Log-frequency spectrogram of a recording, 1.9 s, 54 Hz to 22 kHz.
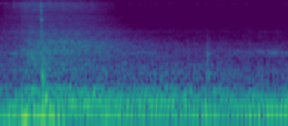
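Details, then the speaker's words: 2009 Dodge Caravan SE mobility van, 3.3 V6, 233,834 miles: short crank, catches right away, settles into steady even low idle with no misses or knocks; fires up first time, no warning lights. "Fires up first time, every time. No check engine lights, no warning lights, nothing like that."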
